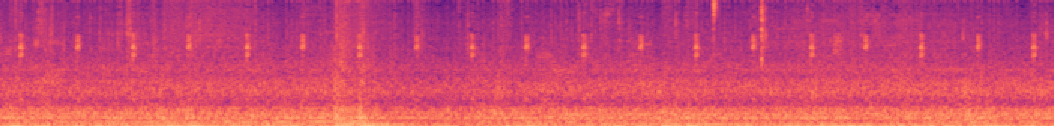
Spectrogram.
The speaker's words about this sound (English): Now, that's the Amtrak train.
